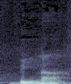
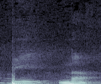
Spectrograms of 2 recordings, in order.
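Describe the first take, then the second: First: Said in the usual way. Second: Biná said bee-NAH with the stress on the last A, drawn out; Biná with a long stressed closing A; stress on final A. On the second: Shown as a demonstration. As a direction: lean on the final syllable of Biná, bi-NÁ. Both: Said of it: "acento en la A al final".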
